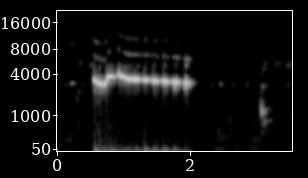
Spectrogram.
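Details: Selendang biru song used as a lure to make surrounding birds respond: one long, steady, slightly wavering whistle, high and clear, lasting about one and a half seconds, then a faint low note.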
